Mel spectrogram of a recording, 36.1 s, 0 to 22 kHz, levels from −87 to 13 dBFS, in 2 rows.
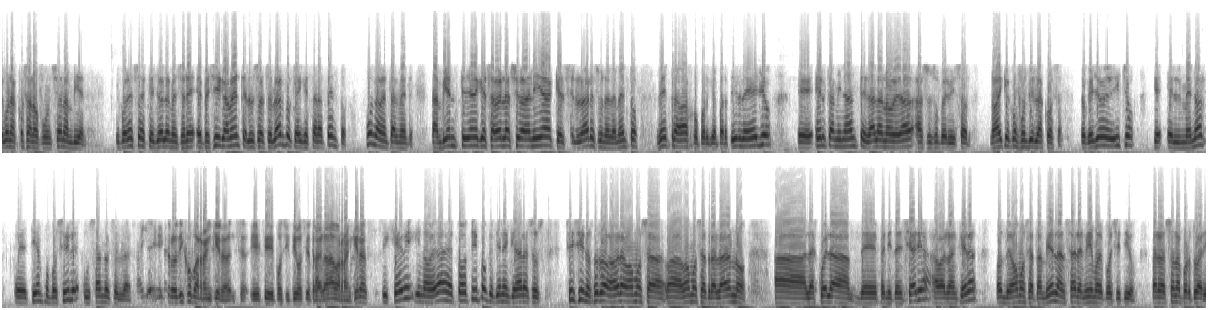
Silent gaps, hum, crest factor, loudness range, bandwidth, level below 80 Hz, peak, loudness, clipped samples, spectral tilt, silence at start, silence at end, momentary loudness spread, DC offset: none; none; 10 dB; 2 LU; 10.5 kHz; -46 dBFS; -2 dBFS; -12 LUFS; under 0.1%; -6.5 dB/octave; 0 s; 0 s; 7 LU; under 0.1%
